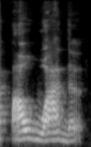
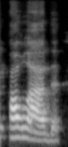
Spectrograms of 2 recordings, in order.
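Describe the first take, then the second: First: Pauada drawn out slowly as pau-ada, with no L between the vowels; awkward pauada. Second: Said in the usual way. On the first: Shown as a demonstration. Teacher shows students the clumsy pauada, slow and stumbling. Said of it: "Tenta falar pauada. É difícil". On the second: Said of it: "Tenta falar pauada".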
